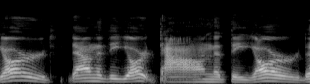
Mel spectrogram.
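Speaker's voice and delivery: deliberate put-on Western Pennsylvania accent, loud and slow. Showing a put-on way of talking: Western Pennsylvania accent. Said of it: "trying to have the Western P accent".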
